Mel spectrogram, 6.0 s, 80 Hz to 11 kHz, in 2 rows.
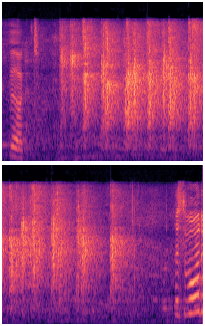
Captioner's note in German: Beifall bei dem BÜNDNIS 90/ DIE GRÜNEN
